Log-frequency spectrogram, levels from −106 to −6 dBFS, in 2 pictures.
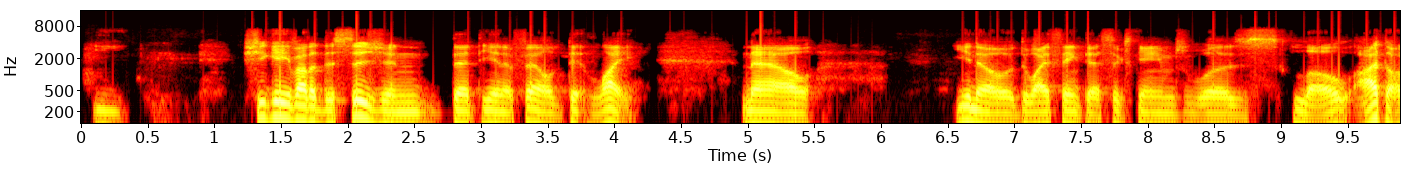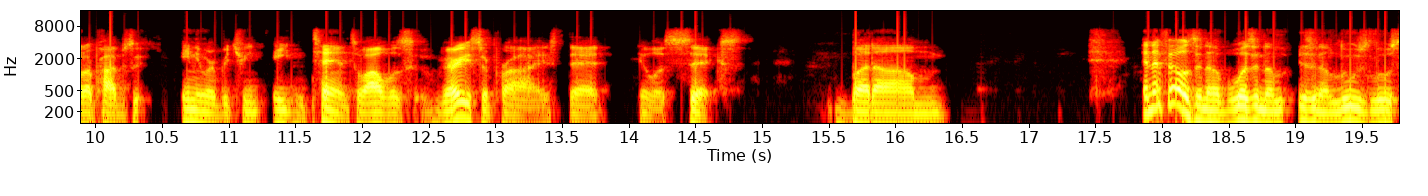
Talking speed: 160 wpm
